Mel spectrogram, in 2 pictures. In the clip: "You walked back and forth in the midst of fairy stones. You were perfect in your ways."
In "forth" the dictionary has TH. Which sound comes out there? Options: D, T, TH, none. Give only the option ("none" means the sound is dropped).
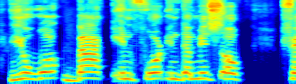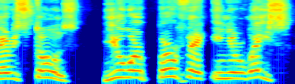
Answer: T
